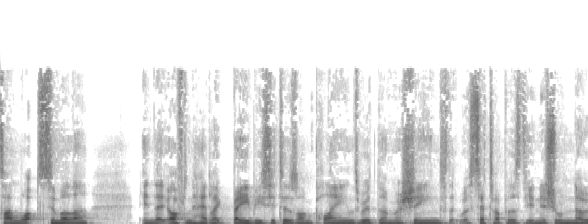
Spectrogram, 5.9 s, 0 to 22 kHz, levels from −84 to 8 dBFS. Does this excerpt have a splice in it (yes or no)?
no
